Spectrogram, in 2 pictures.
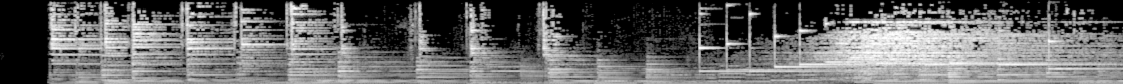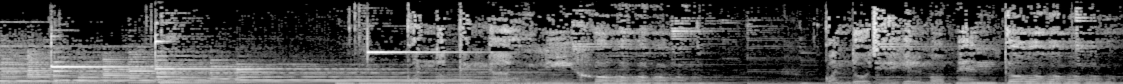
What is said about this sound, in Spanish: ¿Qué les parece si nos vamos a una pausa musical y conforme al tema que estamos tratando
